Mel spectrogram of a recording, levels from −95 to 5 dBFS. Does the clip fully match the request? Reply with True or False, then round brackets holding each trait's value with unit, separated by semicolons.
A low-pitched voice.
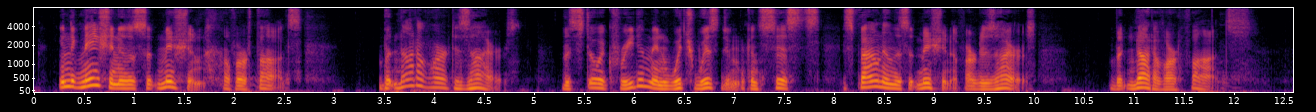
False (150 Hz)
